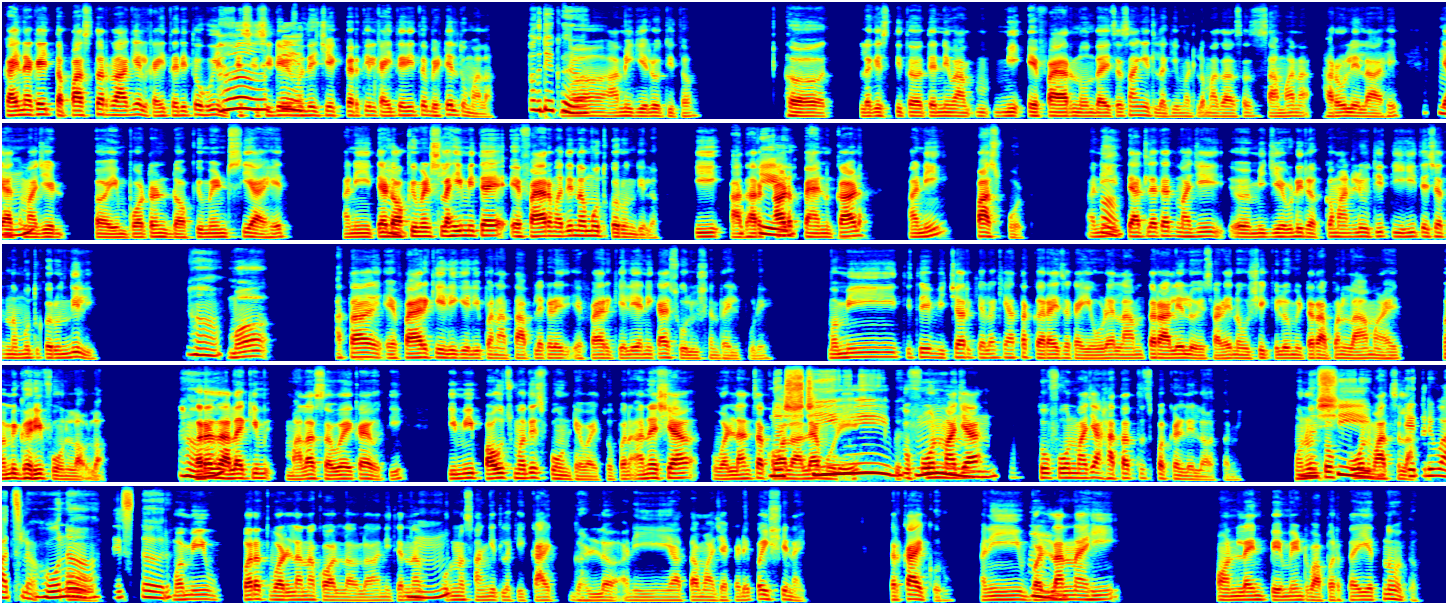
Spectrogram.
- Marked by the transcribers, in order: tapping; in English: "इम्पोर्टंट डॉक्युमेंट्स"; drawn out: "नशीब!"; "अनायासे" said as "अनायाश्या"
- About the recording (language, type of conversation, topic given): Marathi, podcast, प्रवासात तुमचं सामान कधी हरवलं आहे का, आणि मग तुम्ही काय केलं?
